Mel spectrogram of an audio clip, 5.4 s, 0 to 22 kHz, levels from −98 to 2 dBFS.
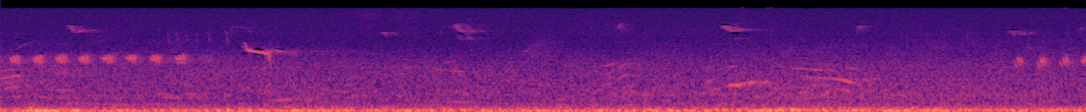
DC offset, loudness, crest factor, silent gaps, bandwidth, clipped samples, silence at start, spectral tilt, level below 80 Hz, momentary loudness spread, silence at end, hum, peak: under 0.1%; -32 LUFS; 14 dB; none; 16 kHz; under 0.1%; 0 s; -5.5 dB/octave; -30 dBFS; 4 LU; 0 s; none; -16 dBFS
